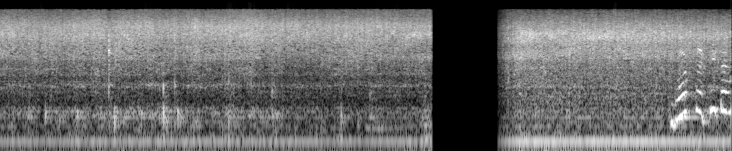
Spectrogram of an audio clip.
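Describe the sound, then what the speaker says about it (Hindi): Beef fries for haleem in a pan, a loud continuous close sizzle with stirring scrapes, cut by a brief silent gap midway before the hiss resumes, no voices. "गोश्त अच्छी तरह से फ्राई हो चुका है।"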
